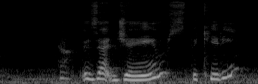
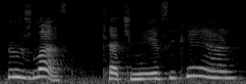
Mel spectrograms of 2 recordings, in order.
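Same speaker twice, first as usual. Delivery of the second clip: put-on taunting gingerbread baby; 5 semitones higher, slower than usual.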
